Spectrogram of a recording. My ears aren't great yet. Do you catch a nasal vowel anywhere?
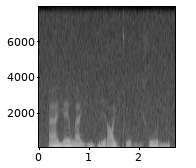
no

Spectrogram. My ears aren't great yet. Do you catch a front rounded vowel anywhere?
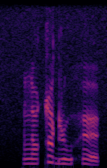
yes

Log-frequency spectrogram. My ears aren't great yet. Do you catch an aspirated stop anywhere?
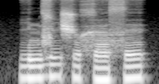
no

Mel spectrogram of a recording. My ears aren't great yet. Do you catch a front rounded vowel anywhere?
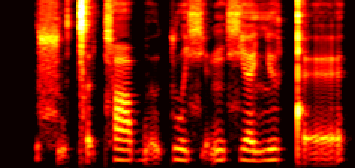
no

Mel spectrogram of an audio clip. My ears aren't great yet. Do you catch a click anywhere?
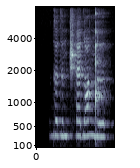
yes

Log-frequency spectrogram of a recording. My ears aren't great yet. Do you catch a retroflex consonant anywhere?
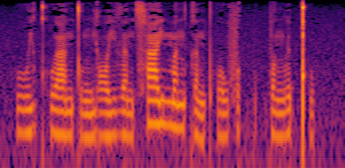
no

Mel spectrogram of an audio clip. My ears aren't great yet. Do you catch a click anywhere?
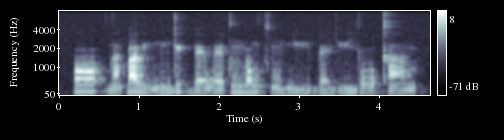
no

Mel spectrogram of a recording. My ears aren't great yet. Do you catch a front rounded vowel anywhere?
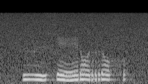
yes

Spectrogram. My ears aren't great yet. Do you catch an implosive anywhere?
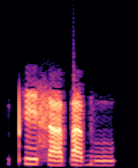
no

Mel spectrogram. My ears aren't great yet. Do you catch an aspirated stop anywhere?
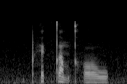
yes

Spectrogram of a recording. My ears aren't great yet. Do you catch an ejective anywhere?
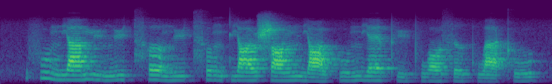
no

